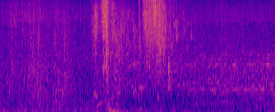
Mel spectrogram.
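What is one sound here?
A heavy punch lands with a thud.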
